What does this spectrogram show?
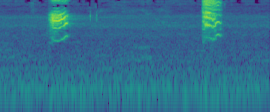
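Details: Female double-collared seedeater calling to excite males: two separate high, bright chirps with a falling tail, about a second and a half apart, over a quiet low hum.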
